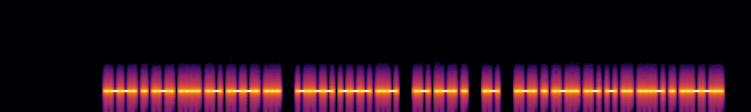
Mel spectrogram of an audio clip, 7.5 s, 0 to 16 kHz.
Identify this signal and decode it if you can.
Morse code, heard as a keyed tone, about 44 wpm, 700 Hz. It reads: PERHAPS YOU ARE A RELATIVE?
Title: Sentences from Top 1400 Words 45wpm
